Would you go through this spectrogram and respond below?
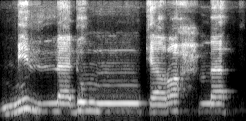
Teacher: Okey, min ladunka rahmah, min ladun, terus masuk lam, nun tu dibuang, seolah dibuang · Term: idgham bila gunnah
